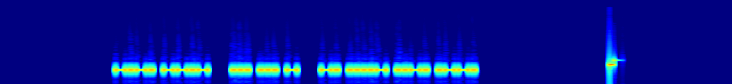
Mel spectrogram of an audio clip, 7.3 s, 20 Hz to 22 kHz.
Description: Morse code, heard as a keyed tone, about 34 wpm, 700 Hz. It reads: CQ SST N4FP
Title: K1USN SST QSO Practice - 35wpm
